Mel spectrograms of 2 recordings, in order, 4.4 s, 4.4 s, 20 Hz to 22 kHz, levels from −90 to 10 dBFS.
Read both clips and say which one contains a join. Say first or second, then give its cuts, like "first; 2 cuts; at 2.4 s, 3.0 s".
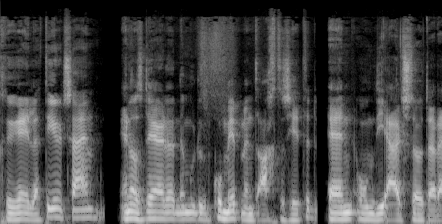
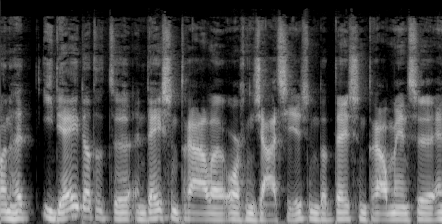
first; 2 cuts; at 1.0 s, 3.1 s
